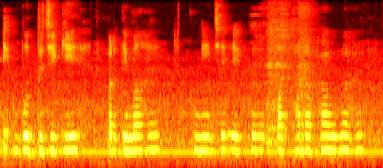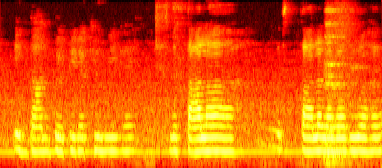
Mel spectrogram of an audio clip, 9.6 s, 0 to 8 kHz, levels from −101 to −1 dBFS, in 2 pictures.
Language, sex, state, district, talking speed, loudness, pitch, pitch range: Hindi, female, Bihar, Darbhanga, 155 wpm, -19 LUFS, 210 Hz, 205-220 Hz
